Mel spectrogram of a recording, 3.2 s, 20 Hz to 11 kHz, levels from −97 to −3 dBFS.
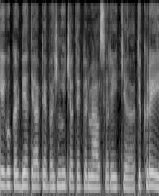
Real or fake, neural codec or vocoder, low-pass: fake; codec, 24 kHz, 3 kbps, HILCodec; 9.9 kHz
